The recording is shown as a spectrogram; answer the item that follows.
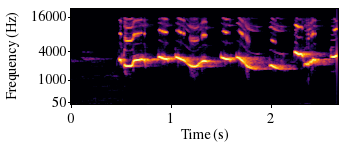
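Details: Orange-headed thrush song, played to get another bird singing. A continuous, loud string of fluty, wavering whistled phrases with quick pitch slides, after a faint low opening.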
